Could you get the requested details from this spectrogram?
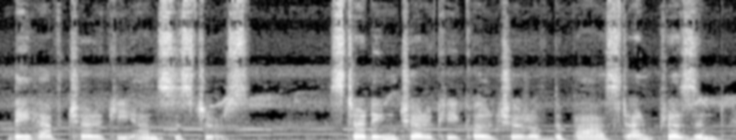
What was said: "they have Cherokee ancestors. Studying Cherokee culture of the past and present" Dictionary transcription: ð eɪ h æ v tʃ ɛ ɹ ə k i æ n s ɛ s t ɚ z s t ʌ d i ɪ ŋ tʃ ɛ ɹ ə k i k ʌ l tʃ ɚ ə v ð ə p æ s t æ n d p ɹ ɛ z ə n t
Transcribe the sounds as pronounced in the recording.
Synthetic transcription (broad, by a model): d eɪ h æ v tʃ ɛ ɹ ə k i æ n s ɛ s t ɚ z s t ʌ d i ɪ ŋ tʃ ɛ ɹ ə k i k ʌ l tʃ ɚ ə v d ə p æ s t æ n d p ɹ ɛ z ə n t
